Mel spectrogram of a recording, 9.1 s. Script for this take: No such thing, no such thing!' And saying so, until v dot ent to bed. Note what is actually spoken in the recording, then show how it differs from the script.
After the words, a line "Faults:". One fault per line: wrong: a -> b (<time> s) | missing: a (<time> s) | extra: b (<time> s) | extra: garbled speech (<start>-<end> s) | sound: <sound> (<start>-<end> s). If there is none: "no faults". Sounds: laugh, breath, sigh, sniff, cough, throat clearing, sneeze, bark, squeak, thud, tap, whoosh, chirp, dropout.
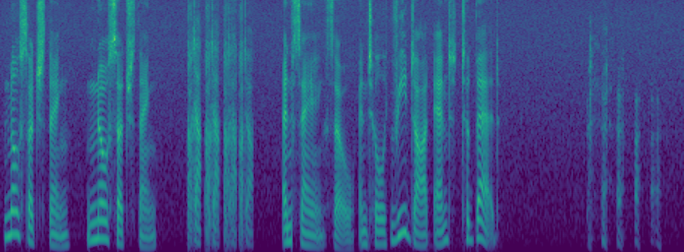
No such thing, no such thing!' And saying so, until v dot ent to bed.
Faults:
sound: laugh (2.5-3.4 s)
sound: laugh (7.8-8.8 s)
